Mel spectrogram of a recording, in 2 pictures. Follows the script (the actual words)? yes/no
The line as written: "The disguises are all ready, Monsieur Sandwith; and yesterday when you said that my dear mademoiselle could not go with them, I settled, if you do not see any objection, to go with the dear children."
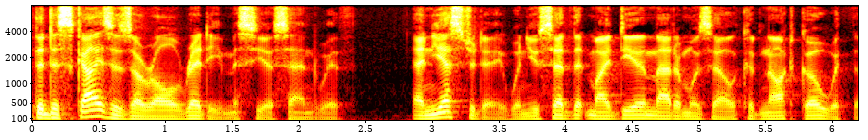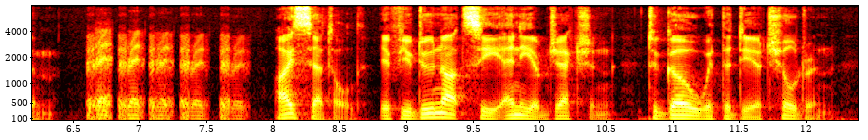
yes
